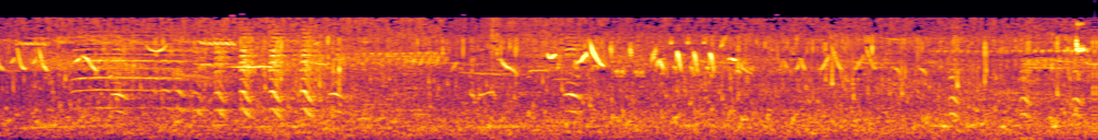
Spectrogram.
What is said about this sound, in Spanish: Bueno, pues ya estamos ambientados aquí con los arroyos, los estamos, pajaritos. Estamos hiperambientados, sí. Porque he percibido hasta algunos sonidos tropicales.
